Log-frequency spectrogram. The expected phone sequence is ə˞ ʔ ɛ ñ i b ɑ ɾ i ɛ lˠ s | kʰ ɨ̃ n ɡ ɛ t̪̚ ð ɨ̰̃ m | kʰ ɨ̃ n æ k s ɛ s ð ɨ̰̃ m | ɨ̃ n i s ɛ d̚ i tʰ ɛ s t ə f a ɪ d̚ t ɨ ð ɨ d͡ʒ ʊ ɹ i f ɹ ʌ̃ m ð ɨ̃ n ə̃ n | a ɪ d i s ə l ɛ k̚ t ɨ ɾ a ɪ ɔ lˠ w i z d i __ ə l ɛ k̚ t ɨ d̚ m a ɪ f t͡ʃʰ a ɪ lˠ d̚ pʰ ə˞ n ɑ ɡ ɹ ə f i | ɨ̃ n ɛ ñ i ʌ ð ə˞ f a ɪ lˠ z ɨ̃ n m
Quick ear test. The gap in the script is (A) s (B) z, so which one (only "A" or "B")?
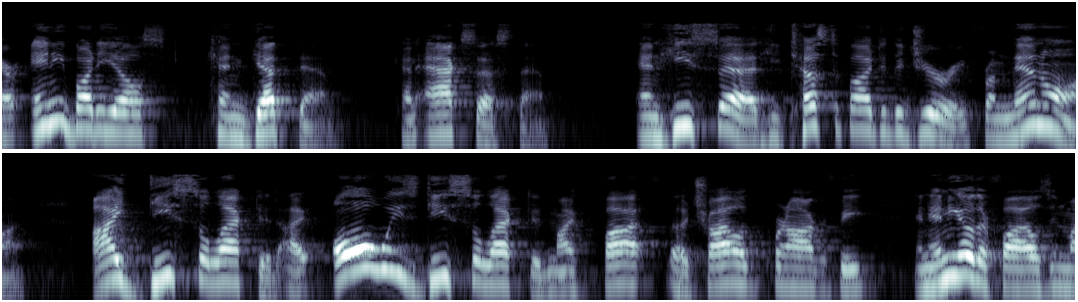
A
